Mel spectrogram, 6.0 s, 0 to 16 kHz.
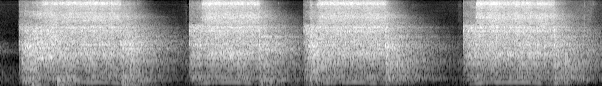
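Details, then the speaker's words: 2007 Honda TRX450 quad: four short bursts of a high whirring electric starter that spins freely and winds down without turning the engine over; the one-way starter clutch bearing is suspected of slipping. "so as you can see the starter just spins It's not catching at all so I'm thinking it's a one-way bearing"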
